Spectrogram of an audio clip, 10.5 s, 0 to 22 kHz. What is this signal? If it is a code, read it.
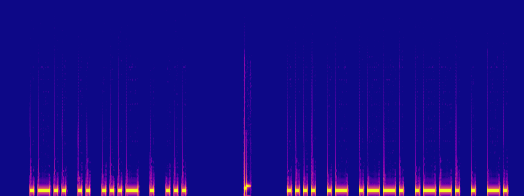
Morse code, heard as a keyed tone, about 15 wpm, 700 Hz. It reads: LIVES HAPPEN
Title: Sets of 5 Words Encore - New Word Drill - 15wpm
